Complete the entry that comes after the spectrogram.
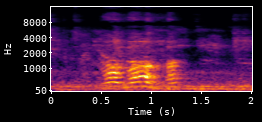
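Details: Four-year-old talking African grey parrot uttering one short, speech-like phrase under a second, in a mid-pitched, slightly nasal voice, against a quiet indoor hum.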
